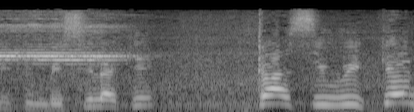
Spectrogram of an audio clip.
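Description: A man's voice speaking, with a short pause about a second in; a faint steady high tone is heard behind it for the first half second.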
